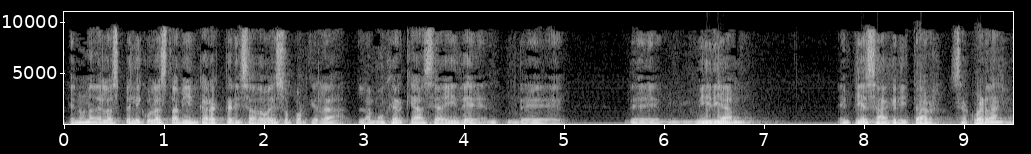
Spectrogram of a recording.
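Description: A man's voice: mid-range voice, expressive, normal speed, dark tone, slightly rough. A man with a Mexican accent teaching a sermon, repeating key words and asking his listeners questions. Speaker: preacher.

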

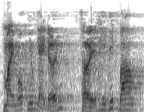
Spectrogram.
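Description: A man's voice: mid-range voice, animated, normal speed, close to an everyday voice. A man storyteller voicing a busy, worldly rich Brahmin in his eighties, in a fireside storytelling manner. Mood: dismissive, polite. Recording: echoey hall reverb, dull sound, music behind.

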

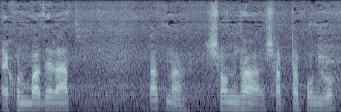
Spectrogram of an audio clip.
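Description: A young man walking through a large covered cattle shed at night, filming on a handheld phone and excitedly narrating a tour. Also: on the high side, normal speed, noisy background. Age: young adult. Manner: excited, chatty, gushing over the animals. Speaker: vlogger touring a cattle farm. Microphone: handheld phone camera.

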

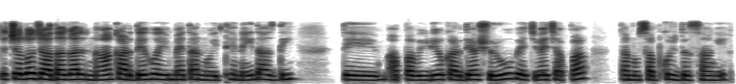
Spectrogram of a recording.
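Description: A woman's voice: on the high side, level tone, fast, dark tone, dry recording, lo-fi sound. A woman hosting a roast video, scolding and taunting with pointed rhetorical questions. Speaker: YouTube roast host.

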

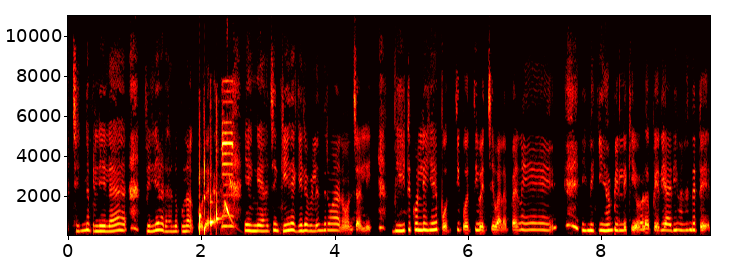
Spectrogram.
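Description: A sobbing old grandmother, put on by a woman, wails out her grief in a cartoon dub. The voice is high and dry, close to the mic. She laments without pause. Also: a little mellow, no echo. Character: grieving old grandmother, wailing.

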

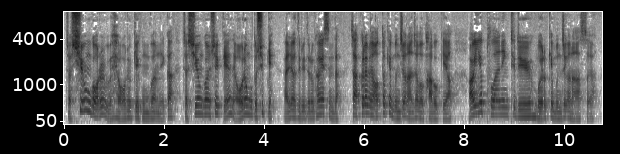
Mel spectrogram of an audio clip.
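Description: Lively male exam-prep instructor. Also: medium pitch. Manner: lively teacherly delivery, frequent "자" and rhetorical questions; reads English model answers slowly and carefully. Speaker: TOEIC Speaking instructor. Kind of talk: exam review lecture.

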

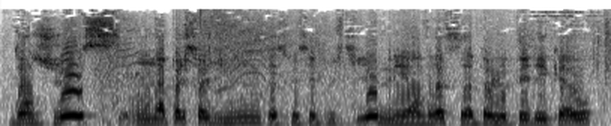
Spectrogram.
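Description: Man esports caster, dark mellow voice. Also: fairly high pitch, fairly even intonation, racing, a little hiss or hum, poor audio. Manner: slangy, reactive, informal. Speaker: esports commentator. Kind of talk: esports caster, casual live play-by-play commentary. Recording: faint music behind voice.

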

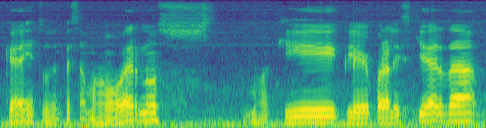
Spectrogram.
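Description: A man's voice: medium pitch, measured pace, gravelly. Muffled man giving a casual flight-sim tutorial. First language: Spanish. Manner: makes pilot radio calls and explains them. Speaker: flight simulator tutorial host and pilot. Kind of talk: casual screen-recorded tutorial narration. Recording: muffled, noisy, steady vehicle-like drone.

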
